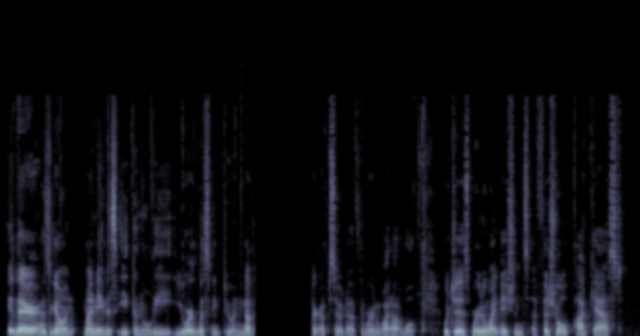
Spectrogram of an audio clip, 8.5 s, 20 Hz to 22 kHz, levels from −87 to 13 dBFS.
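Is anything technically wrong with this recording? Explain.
Yes, there are two related faults. After "are listening to", a playback stall cuts the speech off from 3.39 to 4.16 s, a gap of about 0.77 s. The player was likely starved of data or had its output thread blocked, so nothing reached the output until it recovered. The sentence simply halts and then resumes. On a waveform this is a flat line mid-utterance, and a spectrogram shows a clean vertical band of empty time with no fade at either edge.

Time-compressed catch-up follows from 4.16 to 7.16 s. To work off the backlog left by the stall, the player removes short slices of audio and cross-fades across the joins, running at about 1.15 times normal speed. Pitch stays natural, but the speech sounds hurried. A spectrogram shows syllables and pauses packed more tightly than before 3.39 s, with harmonics unchanged in frequency and occasional small discontinuities at the splice points.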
